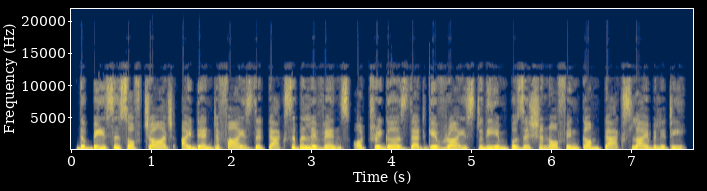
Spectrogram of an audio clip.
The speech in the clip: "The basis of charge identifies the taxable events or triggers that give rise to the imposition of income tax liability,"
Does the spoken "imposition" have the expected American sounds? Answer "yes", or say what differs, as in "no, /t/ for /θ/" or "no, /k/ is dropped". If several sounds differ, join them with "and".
yes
